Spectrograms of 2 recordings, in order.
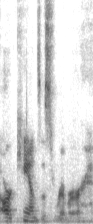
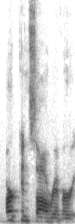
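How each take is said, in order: First: Arkansas is said the local Kansas way. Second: Arkansas is said like the state's name. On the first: The speaker calls it right. "it's the Arkansas River" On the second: The speaker calls it wrong. "it's not the Arkansas River"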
